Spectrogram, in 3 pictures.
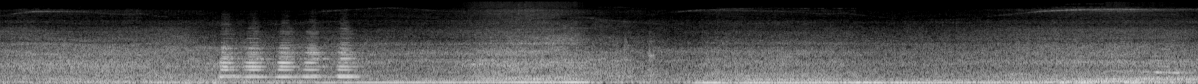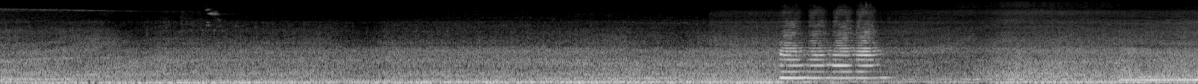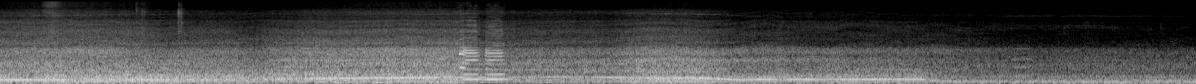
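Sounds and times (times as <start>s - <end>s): trucks diesel engine rumble: 0.0s - 35.9s
truck air horn: 2.1s - 4.1s, 11.4s - 12.3s, 19.7s - 21.1s, 23.1s - 24.8s, 28.3s - 29.3s, 34.0s - 34.4s.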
